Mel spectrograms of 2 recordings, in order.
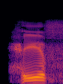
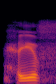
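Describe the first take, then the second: First: The word ends in an unstopped f sound. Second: The word ends in an unstopped f sound.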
